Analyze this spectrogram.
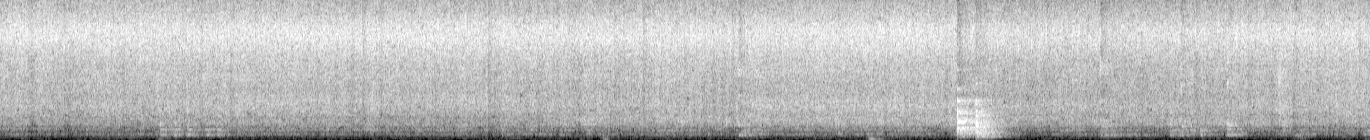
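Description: Cubes of beef sizzling steadily as they brown in hot bacon grease in a stainless steel sauté pan, with one brief louder noise about ten seconds in.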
